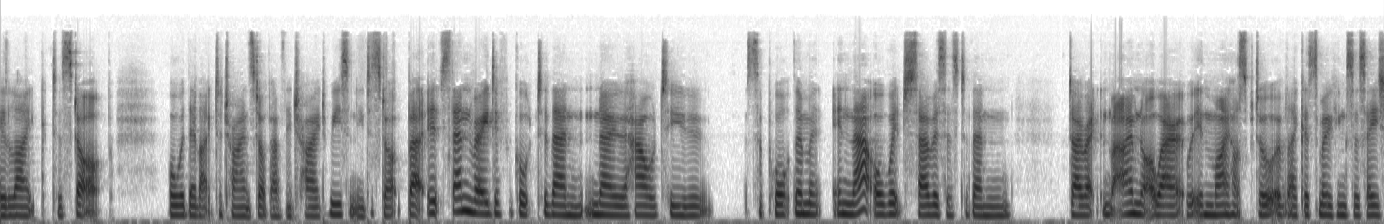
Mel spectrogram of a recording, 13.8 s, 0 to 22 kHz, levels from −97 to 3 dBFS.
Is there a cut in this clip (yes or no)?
no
